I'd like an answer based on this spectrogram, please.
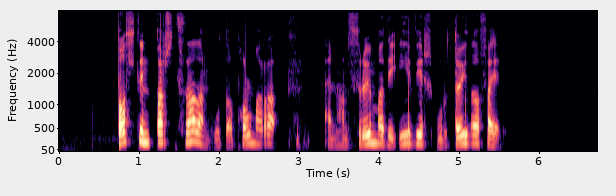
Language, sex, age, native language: Icelandic, male, 18-19, Icelandic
